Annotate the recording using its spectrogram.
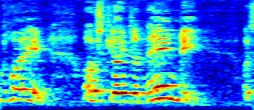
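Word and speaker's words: Nadi: In the Fijian Islands, the airport that I've gone into always is Nandi, and the Melanesian natives, the natives of the west of the Pacific, they nasalise D's and G's.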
